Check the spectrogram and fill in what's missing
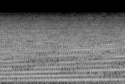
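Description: An engine on a 1993 race car drones at high revs, loud and steady with a strained, uneven tone from a suspected busted valve, close up over a constant broadband roar and no talking.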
